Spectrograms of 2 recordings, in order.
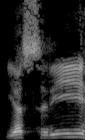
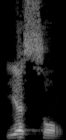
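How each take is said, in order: First: The word ends in a long 'ee' vowel. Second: The word ends without the final 'ee' vowel. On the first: The word is joined to the next word. "تثبت بمقدار حركتين" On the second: The reciter stops on this word. "أما في الوقت فإنه يحذفها"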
